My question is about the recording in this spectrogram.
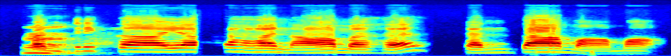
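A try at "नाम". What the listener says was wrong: So Namaha, there is no Visarga. It is only Nama. Patrikayaha Nama Sandeshaha patrikayaah nama chandamama.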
